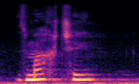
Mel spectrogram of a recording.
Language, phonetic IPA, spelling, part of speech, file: Belarusian, [zmaxˈt͡ʂɨ], змагчы, verb, Be-змагчы.ogg
- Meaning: to be able to, can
